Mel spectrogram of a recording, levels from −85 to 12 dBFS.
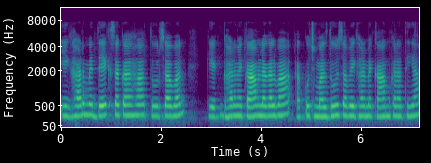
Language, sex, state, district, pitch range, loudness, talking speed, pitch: Bhojpuri, female, Bihar, Saran, 240-255 Hz, -18 LUFS, 200 wpm, 245 Hz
